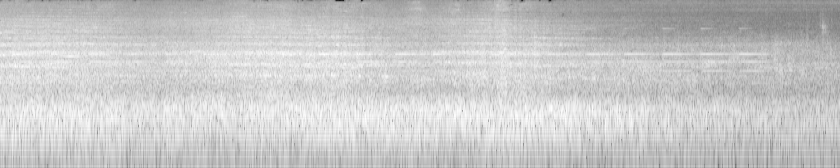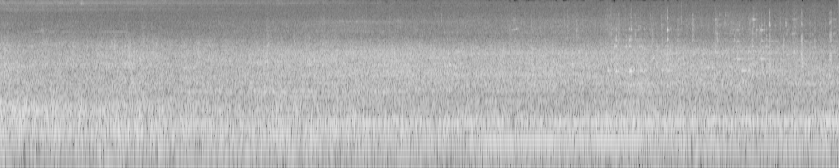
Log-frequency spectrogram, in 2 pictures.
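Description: Amtrak Superliner bilevel passenger cars rolling past on the rails, the wheels rumbling and clacking over the track. The sound fades away from about six seconds in as the last car clears, leaving a quieter steady background.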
